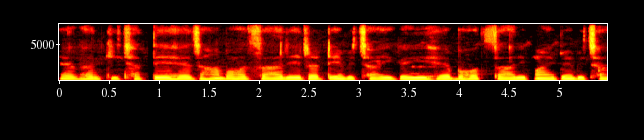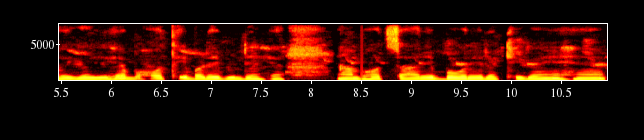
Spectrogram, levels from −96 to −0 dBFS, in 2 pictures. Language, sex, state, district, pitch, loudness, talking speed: Hindi, female, Bihar, Jamui, 205 Hz, -22 LUFS, 165 wpm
